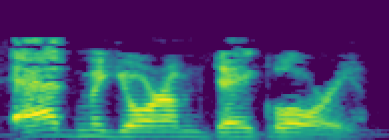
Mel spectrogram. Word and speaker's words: ad majorem Dei gloriam: In Latin it is pronounced ad majorem Dei gloriam, the greater glory of God, by such undefined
